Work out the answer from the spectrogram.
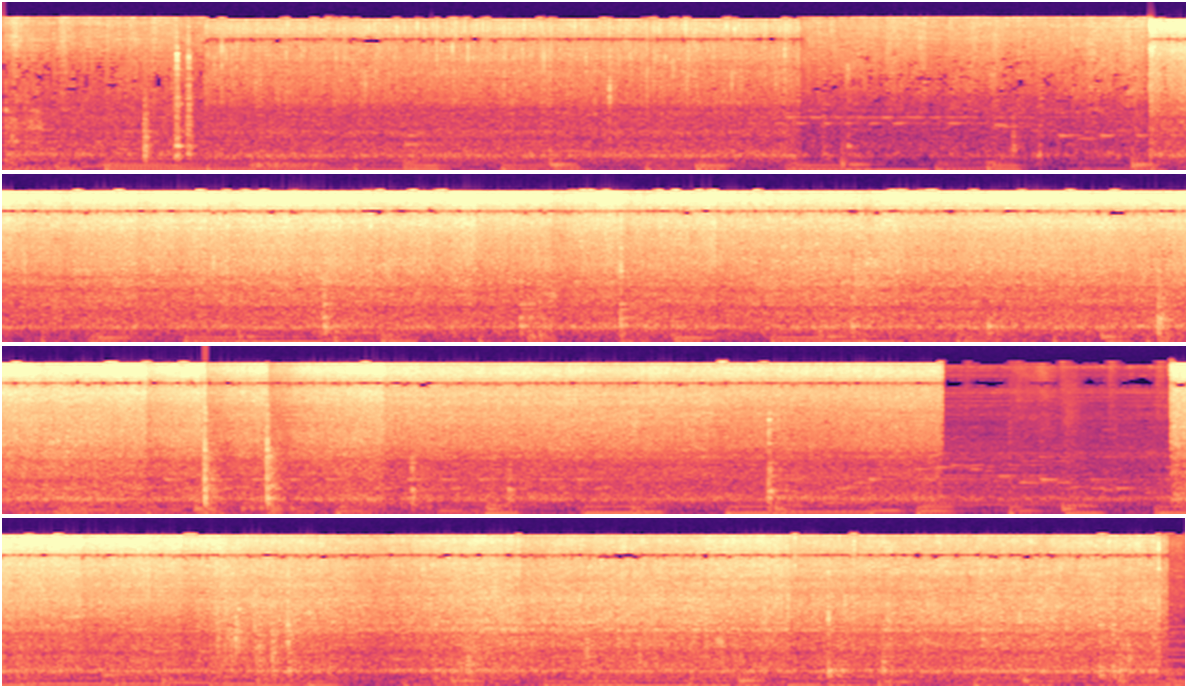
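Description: Chopped onion, then sausage meat and mushrooms, sizzling in oil in a nonstick frying pan as they are stirred with a wooden spatula, with a few scrapes and knocks of the spatula. The sizzle steps up louder about seven seconds in and dips for a moment about two-thirds of the way through.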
